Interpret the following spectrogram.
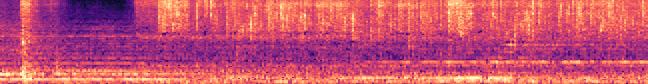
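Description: Kitchen faucet running into a stainless steel sink, the stream splashing over a bunch of grapes being rinsed by hand. The water comes on about a second and a half in and then runs steadily.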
